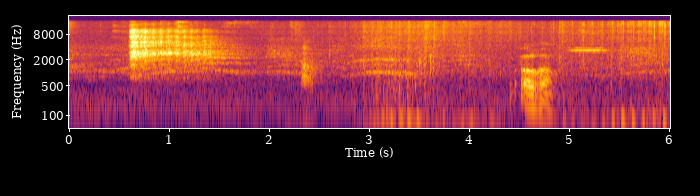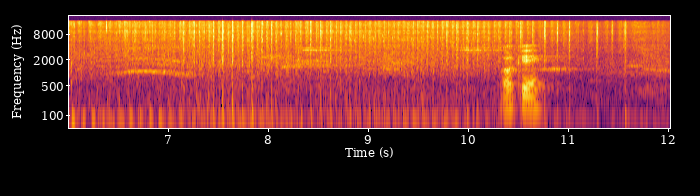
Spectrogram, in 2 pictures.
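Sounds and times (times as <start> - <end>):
bird wings flapping: 2.9 - 12.0.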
